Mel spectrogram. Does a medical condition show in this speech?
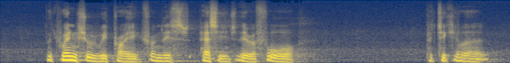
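Yes: Parkinson's disease; unpredictable effects.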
